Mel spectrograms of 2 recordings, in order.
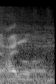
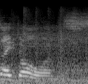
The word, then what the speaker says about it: Eidolon: first time meeting an idol line so I don't want hi darlin excuse me I thought it was I'd live well in this game they pronounce them as Eidolons okay this is our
